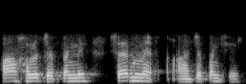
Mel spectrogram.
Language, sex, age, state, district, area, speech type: Telugu, male, 45-60, Andhra Pradesh, Chittoor, urban, conversation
